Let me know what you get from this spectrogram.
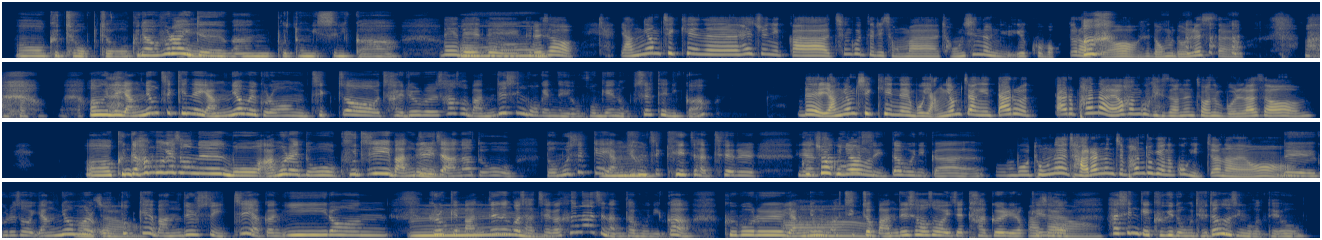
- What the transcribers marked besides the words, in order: laughing while speaking: "아"; other background noise; laugh; laugh; tapping; laughing while speaking: "양념치킨 자체를"
- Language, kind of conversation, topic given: Korean, podcast, 명절에 음식을 나눴던 기억이 있으신가요?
